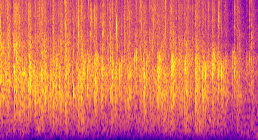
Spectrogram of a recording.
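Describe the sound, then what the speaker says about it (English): Sustained, dense applause fills a conference room as an audience at a workforce-planning session warmly claps for a presenter, steady and fairly loud for about five seconds before easing slightly at the end. "let's give a warm round of applause."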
